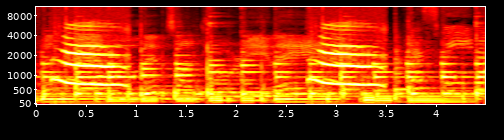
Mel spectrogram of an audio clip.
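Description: A domestic cat meowing twice, each meow a long call falling in pitch, over background music.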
